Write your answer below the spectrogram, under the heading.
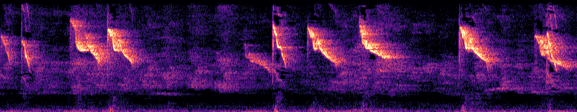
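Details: Challenging a rival male, an Oriental white-eye of the buxtoni subspecies utters repeated high, descending chirps in pairs and triplets with short gaps.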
